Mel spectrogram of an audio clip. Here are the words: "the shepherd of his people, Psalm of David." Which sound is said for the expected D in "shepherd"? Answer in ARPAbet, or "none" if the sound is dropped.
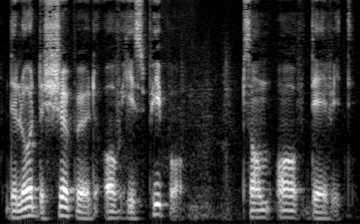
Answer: D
